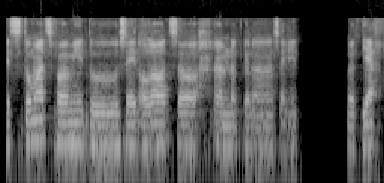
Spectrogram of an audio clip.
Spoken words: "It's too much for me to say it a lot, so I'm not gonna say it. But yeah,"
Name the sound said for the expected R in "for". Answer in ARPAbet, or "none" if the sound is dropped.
R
